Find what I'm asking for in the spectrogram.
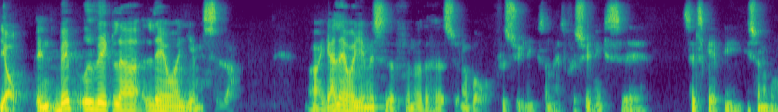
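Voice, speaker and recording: At a medium pitch, a man speaks at a fairly slow pace with lively intonation. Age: 40s. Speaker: web developer. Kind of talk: casual interview. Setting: at home. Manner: halting, repeats words.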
